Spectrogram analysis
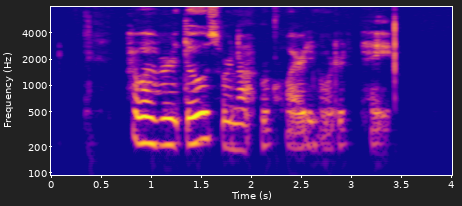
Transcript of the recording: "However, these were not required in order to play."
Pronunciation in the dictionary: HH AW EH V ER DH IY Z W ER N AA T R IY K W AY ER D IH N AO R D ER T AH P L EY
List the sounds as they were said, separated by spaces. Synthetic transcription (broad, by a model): HH AW EH V ER DH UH Z W ER N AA T R IY K W AY ER D IH N AO R D ER T AH P EY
